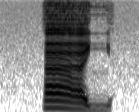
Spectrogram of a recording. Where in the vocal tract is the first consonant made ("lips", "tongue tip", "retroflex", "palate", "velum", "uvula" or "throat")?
palate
